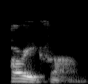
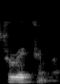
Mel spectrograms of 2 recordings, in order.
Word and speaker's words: parikrama: Sometimes I hear from Prabhupada disciples and I hear them speaking about parikram, or they say things, sometimes the pronunciation is a little funny. It's parikrama, not parikram.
